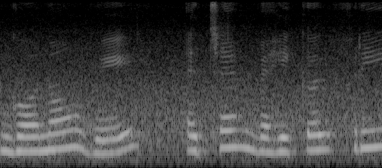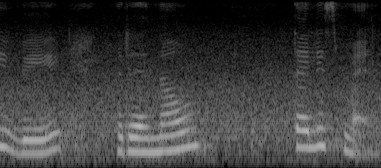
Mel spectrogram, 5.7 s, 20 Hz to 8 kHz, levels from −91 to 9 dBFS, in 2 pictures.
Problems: constant background noise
